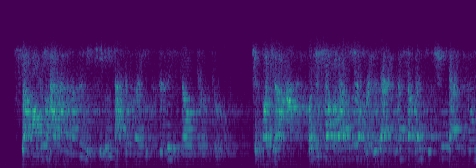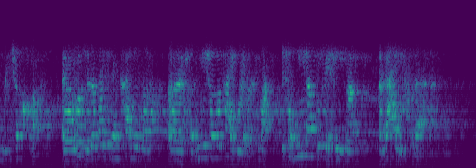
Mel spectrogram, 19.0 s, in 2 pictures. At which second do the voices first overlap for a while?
none

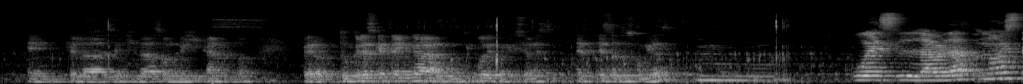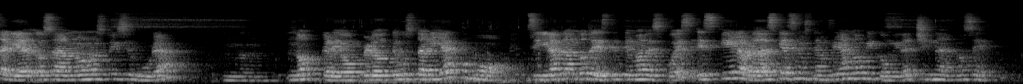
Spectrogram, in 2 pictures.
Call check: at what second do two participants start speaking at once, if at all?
none

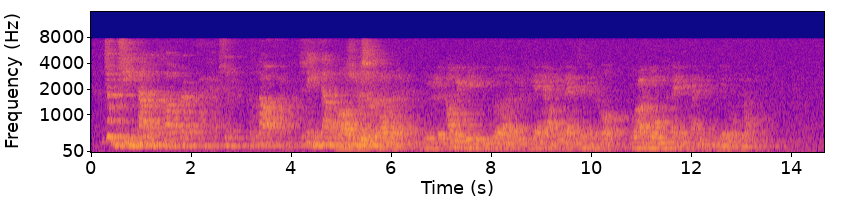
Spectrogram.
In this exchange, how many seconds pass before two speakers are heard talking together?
4.8 s

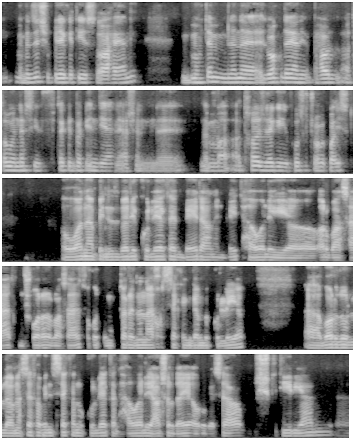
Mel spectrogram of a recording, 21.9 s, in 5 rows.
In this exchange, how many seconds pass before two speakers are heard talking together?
none

